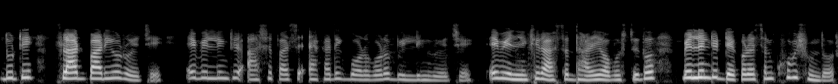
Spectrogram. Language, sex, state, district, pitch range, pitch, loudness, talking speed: Bengali, female, West Bengal, Purulia, 220-285 Hz, 245 Hz, -20 LUFS, 200 wpm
